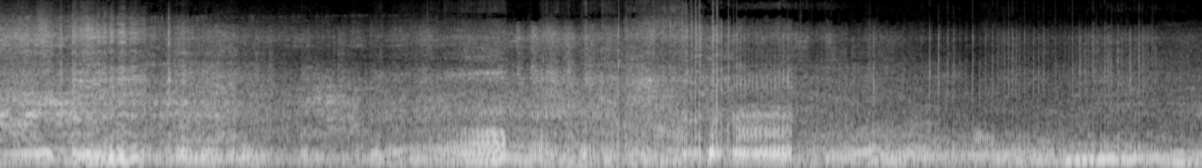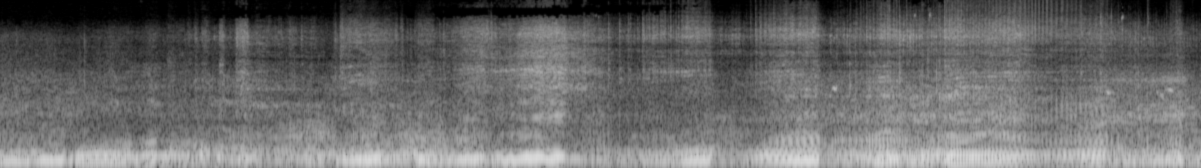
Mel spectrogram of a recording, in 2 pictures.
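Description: Classic off-road motorcycles riding a dirt course, engines revving up and down again and again as the riders accelerate, shift and pass one after another.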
